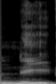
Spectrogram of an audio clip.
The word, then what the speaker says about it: Niamh: My good friend Michael, who listens to the show, hello Michael, called his daughter Neve because he has an Irish heritage, and Neve is spelled Niamh.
